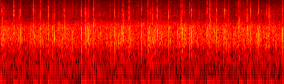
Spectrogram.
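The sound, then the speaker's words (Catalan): Applause for a speaker at the end of an hour-long festival proclamation in Sitges: dense, steady clapping from a crowd, continuous and even throughout with no pauses or voices standing out. “i doncs rep els aplaudiments i baixa.”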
